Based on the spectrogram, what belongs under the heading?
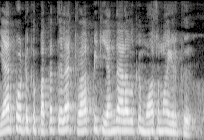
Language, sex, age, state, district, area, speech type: Tamil, male, 60+, Tamil Nadu, Krishnagiri, rural, read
